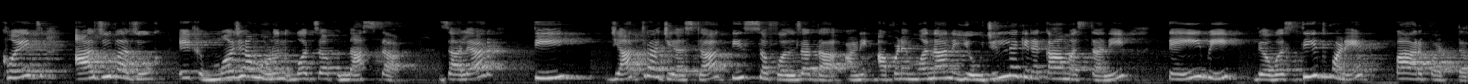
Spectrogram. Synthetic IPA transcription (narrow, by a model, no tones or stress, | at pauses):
kʰə̃jt͡sad͡zubad͡zuːkekməd͡ʑam̤əɽ̃uːnʋət͡səfnast̪a | d͡zaljaɾ | t̪ijat̪ɾad͡ʑiəst̪at̪iːsəfəld͡zat̪aaɽ̃iapɽemənanjewd͡ʑilːãkit̪ɛ̃kaməst̪ani | t̪ẽĩbiʋjəʋəst̪ʰiːt̪pəɳ̃epaɾpaɽt̪a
